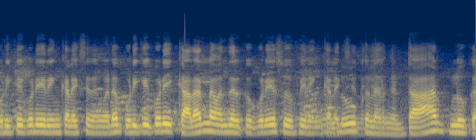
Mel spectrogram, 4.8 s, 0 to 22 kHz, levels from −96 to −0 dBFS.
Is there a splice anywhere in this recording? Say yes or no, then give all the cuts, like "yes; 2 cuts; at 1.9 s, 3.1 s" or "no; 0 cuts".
yes; 1 cut; at 3.3 s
